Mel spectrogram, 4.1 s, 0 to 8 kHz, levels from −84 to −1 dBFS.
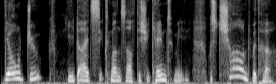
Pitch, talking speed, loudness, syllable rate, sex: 170 Hz, 205 wpm, -19 LUFS, 4.9 syllables/s, male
